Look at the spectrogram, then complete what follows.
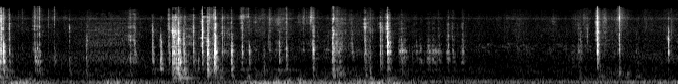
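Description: Scattered light clicks and small rattles of hand tools and plastic parts being handled during work in a car's engine bay, a cluster of quick clicks about two seconds in, over a steady low hum.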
